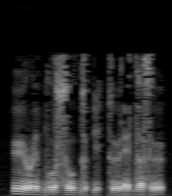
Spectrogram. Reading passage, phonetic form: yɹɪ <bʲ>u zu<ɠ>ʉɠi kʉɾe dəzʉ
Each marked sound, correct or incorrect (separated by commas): incorrect, incorrect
